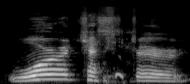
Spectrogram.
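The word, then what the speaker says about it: Worcester: it I know okay that's another one where we just skip a bunch of letters in the word and pronounce it totally differently to how it's spell war w Worchester is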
